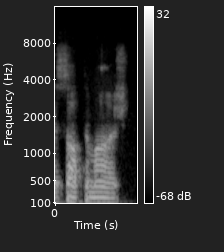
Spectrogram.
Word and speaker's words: Softimage: so it's Softimage but it's pronounced the French way Softimage Autodesk bought it and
